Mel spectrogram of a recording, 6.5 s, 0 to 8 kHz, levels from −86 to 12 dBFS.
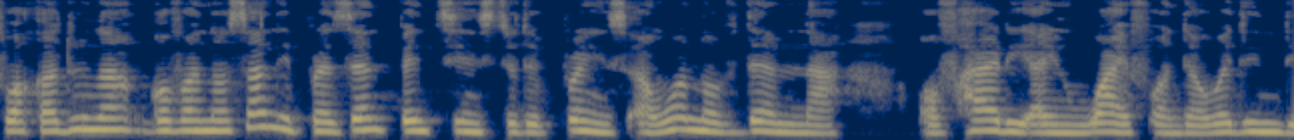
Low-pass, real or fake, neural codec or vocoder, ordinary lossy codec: none; real; none; none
